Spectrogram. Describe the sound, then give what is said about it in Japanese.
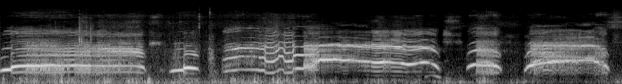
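A young child crying loudly in several long, high, wavering wails separated by short breaks, with no other sounds in the gaps. “もう無理やわ、泣いてるもん。”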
